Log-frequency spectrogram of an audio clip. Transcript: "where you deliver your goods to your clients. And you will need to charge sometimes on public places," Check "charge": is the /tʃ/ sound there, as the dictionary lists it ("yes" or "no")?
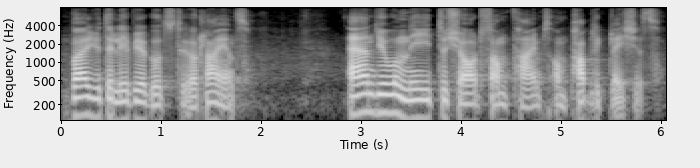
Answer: no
